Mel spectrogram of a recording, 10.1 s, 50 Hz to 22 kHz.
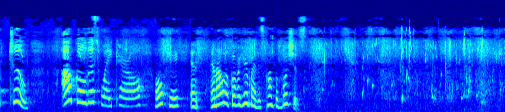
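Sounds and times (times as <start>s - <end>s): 
speech: 0.2s - 6.4s
brook babbling: 6.2s - 10.0s.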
